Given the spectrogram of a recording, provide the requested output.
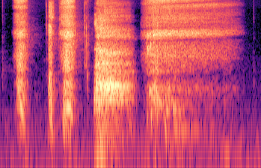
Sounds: Sniff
